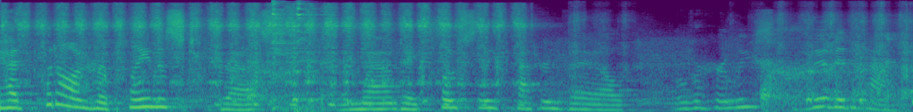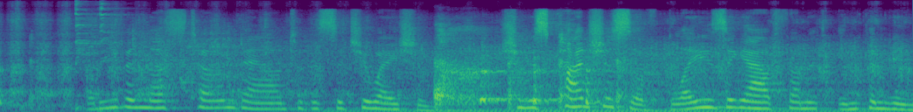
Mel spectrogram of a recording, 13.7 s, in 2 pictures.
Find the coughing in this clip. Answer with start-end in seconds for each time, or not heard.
1.9-2.6, 5.7-7.1, 10.1-11.8.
